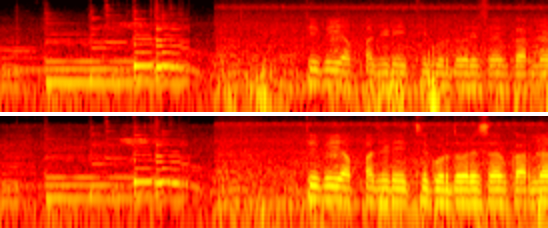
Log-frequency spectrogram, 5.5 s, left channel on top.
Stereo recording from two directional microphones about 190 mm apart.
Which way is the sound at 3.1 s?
20° right (ahead or behind).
